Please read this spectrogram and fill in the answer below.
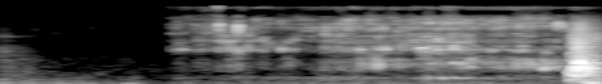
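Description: Water poured from a jug into a blender jar of chopped tomato and onion: a faint, steady pouring that begins about half a second in.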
